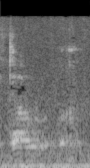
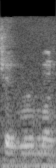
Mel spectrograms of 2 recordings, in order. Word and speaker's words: Daruma: They're called Daruma dolls. Daruma is the Japanese transliteration for Dharma. That's how the Japanese pronounce Dharma. They say Daruma.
